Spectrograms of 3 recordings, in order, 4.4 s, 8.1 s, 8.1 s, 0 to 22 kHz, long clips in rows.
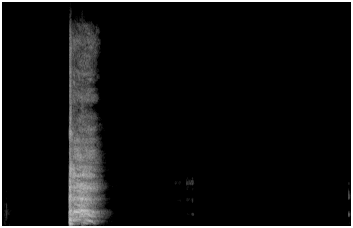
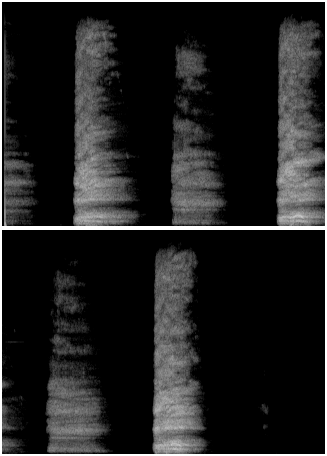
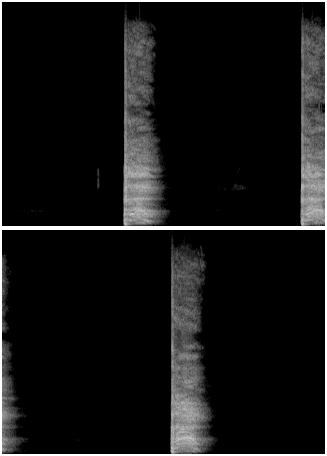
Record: {
  "cough_length": "4.4 s",
  "cough_amplitude": 32768,
  "cough_signal_mean_std_ratio": 0.22,
  "exhalation_length": "8.1 s",
  "exhalation_amplitude": 32349,
  "exhalation_signal_mean_std_ratio": 0.38,
  "three_cough_length": "8.1 s",
  "three_cough_amplitude": 32768,
  "three_cough_signal_mean_std_ratio": 0.29,
  "survey_phase": "alpha (2021-03-01 to 2021-08-12)",
  "age": "45-64",
  "gender": "Male",
  "wearing_mask": "No",
  "symptom_fatigue": true,
  "smoker_status": "Never smoked",
  "respiratory_condition_asthma": true,
  "respiratory_condition_other": false,
  "recruitment_source": "REACT",
  "submission_delay": "5 days",
  "covid_test_result": "Negative",
  "covid_test_method": "RT-qPCR"
}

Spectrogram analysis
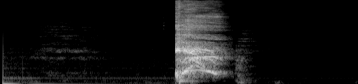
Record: {
  "cough_length": "3.6 s",
  "cough_amplitude": 32768,
  "cough_signal_mean_std_ratio": 0.3,
  "survey_phase": "beta (2021-08-13 to 2022-03-07)",
  "age": "45-64",
  "gender": "Male",
  "wearing_mask": "No",
  "symptom_cough_any": true,
  "symptom_runny_or_blocked_nose": true,
  "symptom_change_to_sense_of_smell_or_taste": true,
  "symptom_onset": "3 days",
  "smoker_status": "Never smoked",
  "respiratory_condition_asthma": false,
  "respiratory_condition_other": false,
  "recruitment_source": "Test and Trace",
  "submission_delay": "2 days",
  "covid_test_result": "Positive",
  "covid_test_method": "ePCR"
}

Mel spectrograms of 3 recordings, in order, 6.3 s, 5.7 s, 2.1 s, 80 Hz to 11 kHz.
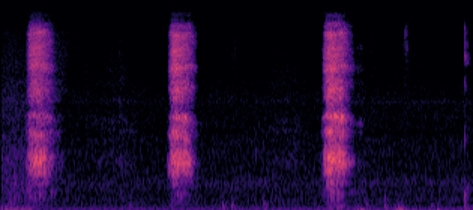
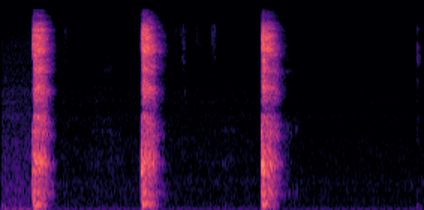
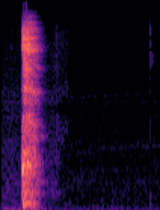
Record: {
  "exhalation_length": "6.3 s",
  "exhalation_amplitude": 6653,
  "exhalation_signal_mean_std_ratio": 0.33,
  "three_cough_length": "5.7 s",
  "three_cough_amplitude": 20641,
  "three_cough_signal_mean_std_ratio": 0.25,
  "cough_length": "2.1 s",
  "cough_amplitude": 25938,
  "cough_signal_mean_std_ratio": 0.24,
  "survey_phase": "beta (2021-08-13 to 2022-03-07)",
  "age": "65+",
  "gender": "Male",
  "wearing_mask": "No",
  "symptom_cough_any": true,
  "symptom_runny_or_blocked_nose": true,
  "symptom_onset": "3 days",
  "smoker_status": "Never smoked",
  "respiratory_condition_asthma": false,
  "respiratory_condition_other": false,
  "recruitment_source": "Test and Trace",
  "submission_delay": "2 days",
  "covid_test_result": "Positive",
  "covid_test_method": "RT-qPCR",
  "covid_ct_value": 23.3,
  "covid_ct_gene": "ORF1ab gene"
}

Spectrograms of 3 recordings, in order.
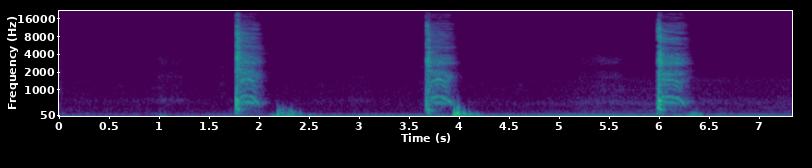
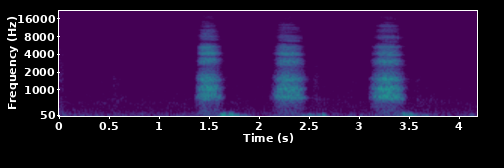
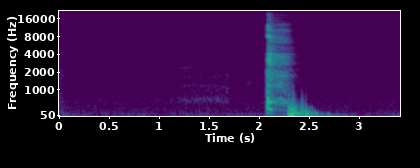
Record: {
  "three_cough_length": "7.3 s",
  "three_cough_amplitude": 3340,
  "three_cough_signal_mean_std_ratio": 0.33,
  "exhalation_length": "4.2 s",
  "exhalation_amplitude": 632,
  "exhalation_signal_mean_std_ratio": 0.43,
  "cough_length": "3.4 s",
  "cough_amplitude": 4528,
  "cough_signal_mean_std_ratio": 0.26,
  "survey_phase": "alpha (2021-03-01 to 2021-08-12)",
  "age": "18-44",
  "gender": "Female",
  "wearing_mask": "No",
  "symptom_cough_any": true,
  "symptom_fatigue": true,
  "symptom_headache": true,
  "smoker_status": "Never smoked",
  "respiratory_condition_asthma": false,
  "respiratory_condition_other": false,
  "recruitment_source": "Test and Trace",
  "submission_delay": "2 days",
  "covid_test_result": "Positive",
  "covid_test_method": "RT-qPCR",
  "covid_ct_value": 22.0,
  "covid_ct_gene": "ORF1ab gene",
  "covid_ct_mean": 22.6,
  "covid_viral_load": "39000 copies/ml",
  "covid_viral_load_category": "Low viral load (10K-1M copies/ml)"
}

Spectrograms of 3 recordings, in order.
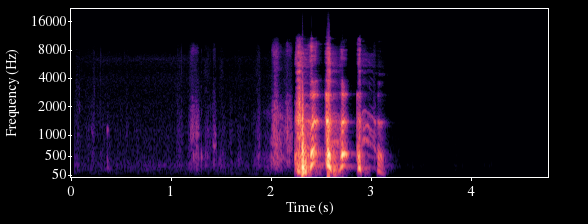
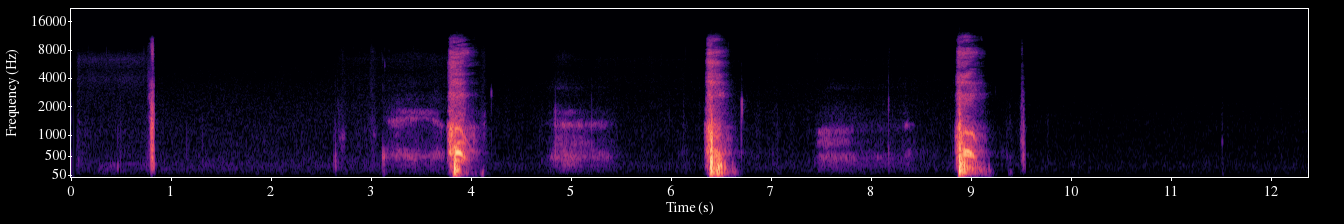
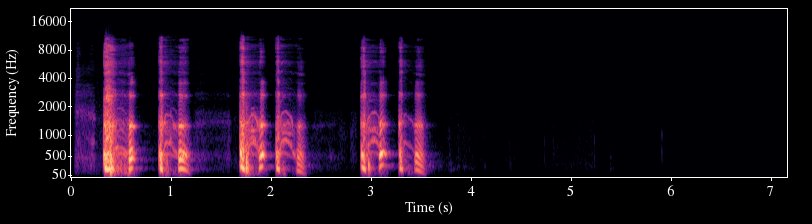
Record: {
  "cough_length": "4.8 s",
  "cough_amplitude": 32768,
  "cough_signal_mean_std_ratio": 0.19,
  "exhalation_length": "12.4 s",
  "exhalation_amplitude": 32714,
  "exhalation_signal_mean_std_ratio": 0.14,
  "three_cough_length": "7.2 s",
  "three_cough_amplitude": 28316,
  "three_cough_signal_mean_std_ratio": 0.25,
  "survey_phase": "beta (2021-08-13 to 2022-03-07)",
  "age": "65+",
  "gender": "Male",
  "wearing_mask": "No",
  "symptom_none": true,
  "smoker_status": "Never smoked",
  "respiratory_condition_asthma": false,
  "respiratory_condition_other": false,
  "recruitment_source": "REACT",
  "submission_delay": "2 days",
  "covid_test_result": "Negative",
  "covid_test_method": "RT-qPCR",
  "influenza_a_test_result": "Negative",
  "influenza_b_test_result": "Negative"
}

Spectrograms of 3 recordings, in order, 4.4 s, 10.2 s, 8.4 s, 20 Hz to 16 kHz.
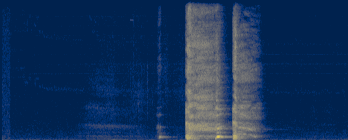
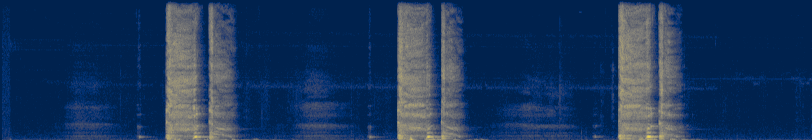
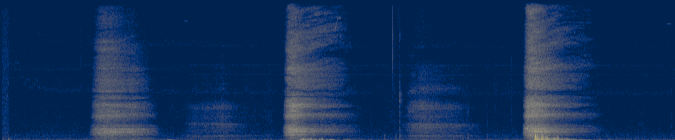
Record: {
  "cough_length": "4.4 s",
  "cough_amplitude": 11686,
  "cough_signal_mean_std_ratio": 0.24,
  "three_cough_length": "10.2 s",
  "three_cough_amplitude": 15597,
  "three_cough_signal_mean_std_ratio": 0.29,
  "exhalation_length": "8.4 s",
  "exhalation_amplitude": 3988,
  "exhalation_signal_mean_std_ratio": 0.29,
  "survey_phase": "beta (2021-08-13 to 2022-03-07)",
  "age": "18-44",
  "gender": "Female",
  "wearing_mask": "No",
  "symptom_new_continuous_cough": true,
  "symptom_runny_or_blocked_nose": true,
  "symptom_fatigue": true,
  "symptom_headache": true,
  "symptom_other": true,
  "symptom_onset": "3 days",
  "smoker_status": "Never smoked",
  "respiratory_condition_asthma": false,
  "respiratory_condition_other": false,
  "recruitment_source": "Test and Trace",
  "submission_delay": "1 day",
  "covid_test_result": "Positive",
  "covid_test_method": "RT-qPCR"
}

